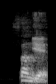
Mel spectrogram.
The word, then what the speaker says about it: SF3D: science fiction but the three is actually um pronounced as sun. So that's the the third number is sun D. Sunday.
